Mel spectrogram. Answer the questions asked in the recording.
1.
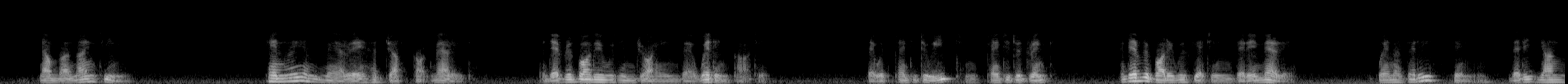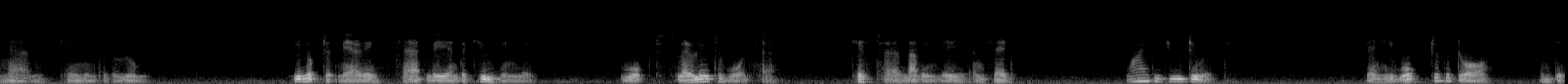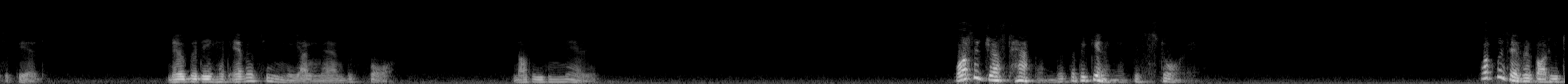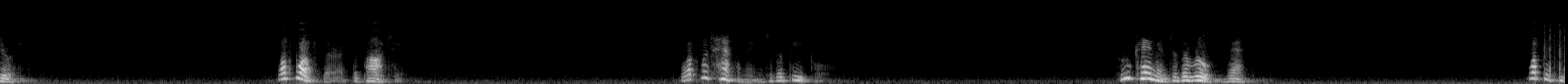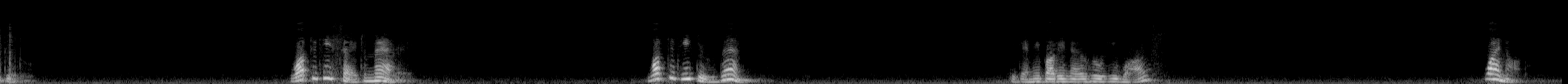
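Henry and Mary had just got married.
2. Enjoying the wedding party.
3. Plenty to eat and plenty to drink.
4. They were getting very merry.
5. A very thin, very young man.
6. He looked at Mary sadly, walked towards her and kissed her.
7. "Why did you do it?" Then he walked to the door and disappeared.
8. No, nobody had ever seen him before.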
